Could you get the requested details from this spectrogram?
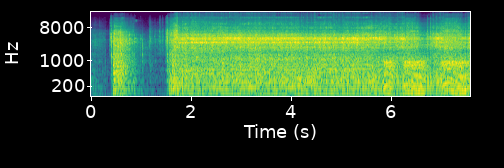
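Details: Stihl HS45 hedge trimmer two-stroke after fitting an aftermarket HIPA carburetor kit, since the rebuild of the old carburetor failed. At about 90°F it starts without choke or purge into a steady, crisp buzz with clean throttle response, running normally.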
